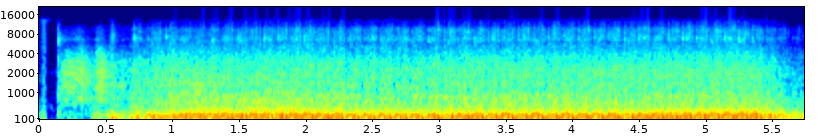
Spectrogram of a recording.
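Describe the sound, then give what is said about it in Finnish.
A small Suzuki Intruder motorcycle engine, last run in autumn, cranks and catches, then settles into a steady, throbbing idle with a low, rapid pulse that runs on loudly without any talking. “Se on Suzukin Truderi, se pikkunen.”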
